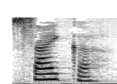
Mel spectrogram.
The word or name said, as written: saiqa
